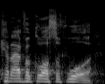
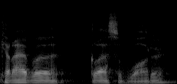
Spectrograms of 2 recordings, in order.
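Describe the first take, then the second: First: It is said in a fully British accent. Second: It is said in an Americanized British accent. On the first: "I can't say" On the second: "I use a more Americanized British accent"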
